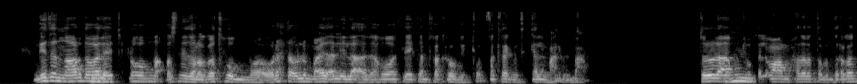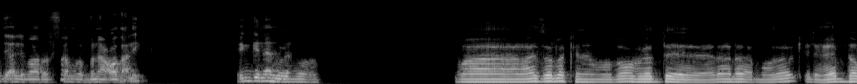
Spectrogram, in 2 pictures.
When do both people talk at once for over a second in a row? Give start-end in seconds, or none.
none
